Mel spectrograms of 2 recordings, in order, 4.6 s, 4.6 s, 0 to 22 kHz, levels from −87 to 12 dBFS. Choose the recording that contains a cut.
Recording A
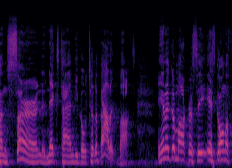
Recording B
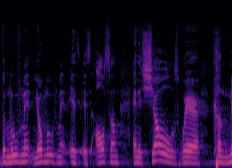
A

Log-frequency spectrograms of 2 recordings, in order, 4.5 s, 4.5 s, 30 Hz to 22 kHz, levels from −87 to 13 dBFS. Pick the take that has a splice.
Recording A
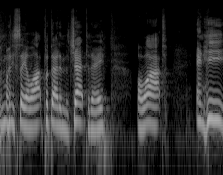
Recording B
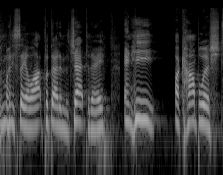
B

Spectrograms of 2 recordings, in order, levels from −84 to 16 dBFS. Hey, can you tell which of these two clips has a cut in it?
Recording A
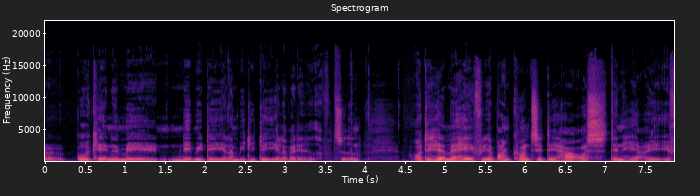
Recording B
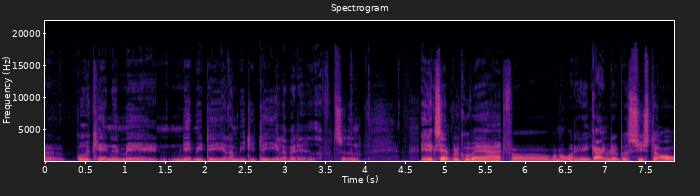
B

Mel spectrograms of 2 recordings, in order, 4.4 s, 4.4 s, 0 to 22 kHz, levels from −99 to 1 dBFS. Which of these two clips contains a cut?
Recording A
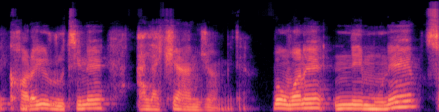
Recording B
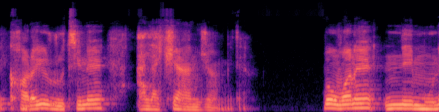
A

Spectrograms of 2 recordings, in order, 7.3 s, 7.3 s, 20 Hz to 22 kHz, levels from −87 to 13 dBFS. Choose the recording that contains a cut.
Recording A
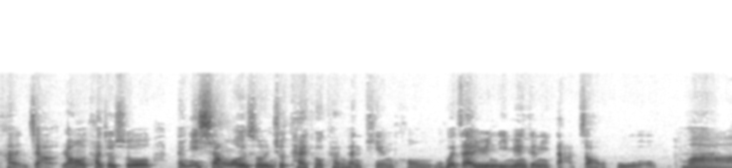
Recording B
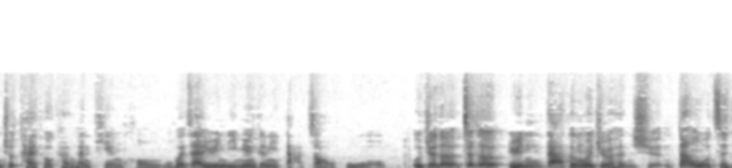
B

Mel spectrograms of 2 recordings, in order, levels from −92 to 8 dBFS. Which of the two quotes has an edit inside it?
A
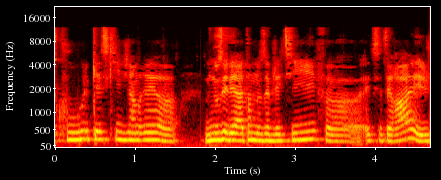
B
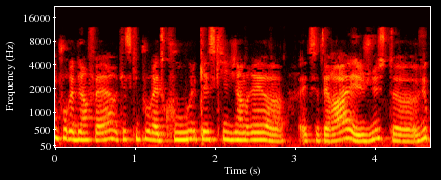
B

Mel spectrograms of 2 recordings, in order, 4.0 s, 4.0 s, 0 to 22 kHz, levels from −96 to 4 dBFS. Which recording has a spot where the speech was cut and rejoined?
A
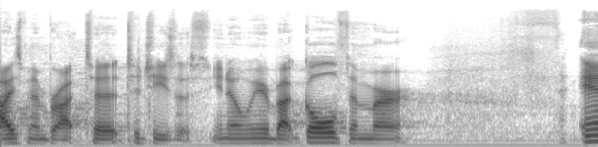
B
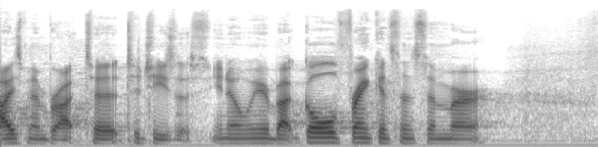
A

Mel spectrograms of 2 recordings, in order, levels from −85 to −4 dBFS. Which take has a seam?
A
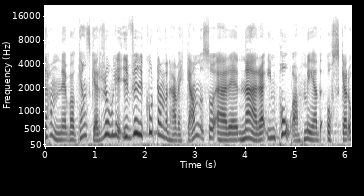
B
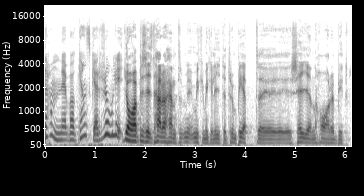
B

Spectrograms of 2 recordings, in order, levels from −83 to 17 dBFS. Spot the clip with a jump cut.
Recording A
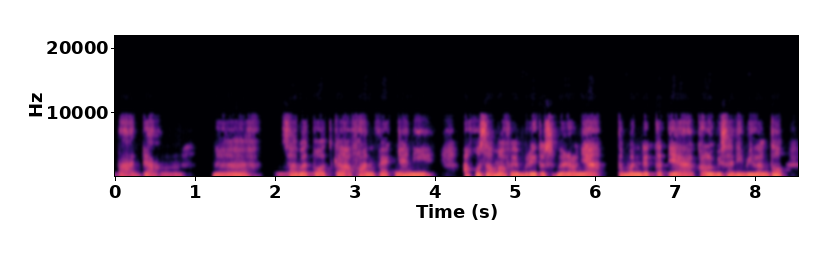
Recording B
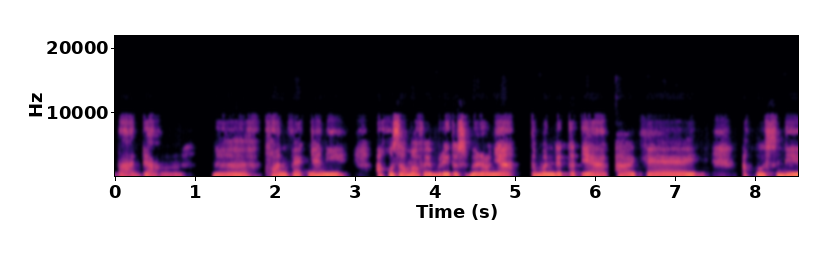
B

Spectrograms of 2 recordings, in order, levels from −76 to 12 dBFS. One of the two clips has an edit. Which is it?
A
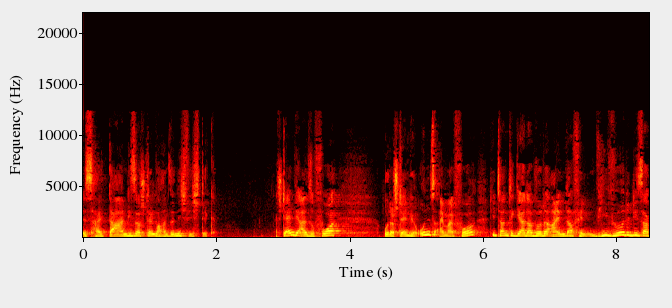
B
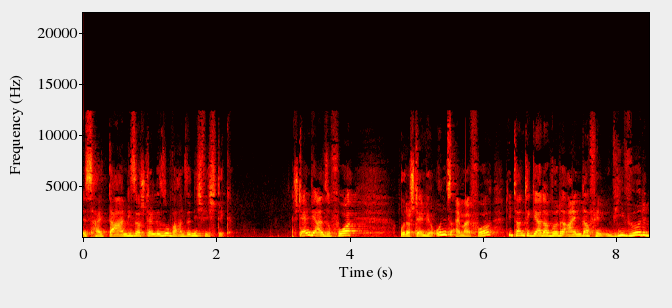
A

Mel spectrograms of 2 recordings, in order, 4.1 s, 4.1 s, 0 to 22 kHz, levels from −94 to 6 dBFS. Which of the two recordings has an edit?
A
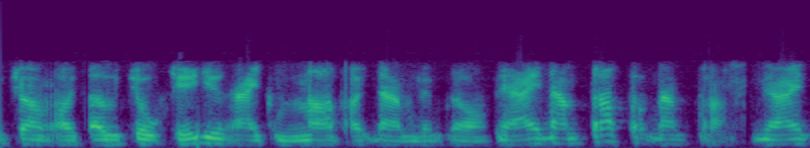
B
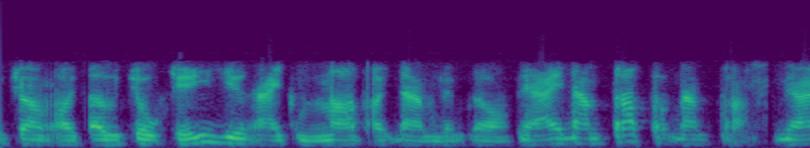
A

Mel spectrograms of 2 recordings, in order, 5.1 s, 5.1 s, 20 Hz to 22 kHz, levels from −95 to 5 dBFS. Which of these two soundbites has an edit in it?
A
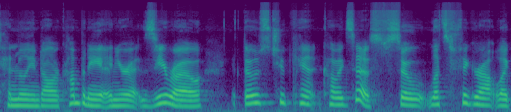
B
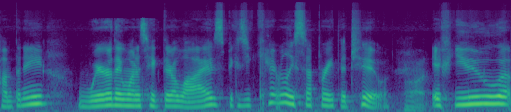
A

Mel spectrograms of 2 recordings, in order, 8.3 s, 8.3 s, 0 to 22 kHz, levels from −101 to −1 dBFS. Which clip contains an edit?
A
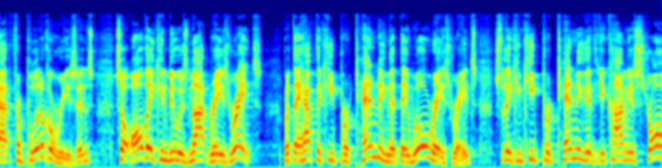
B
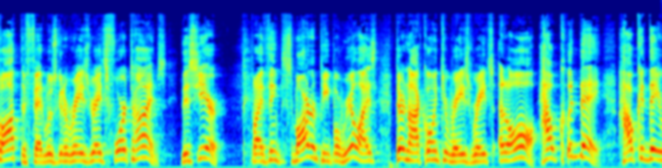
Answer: B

